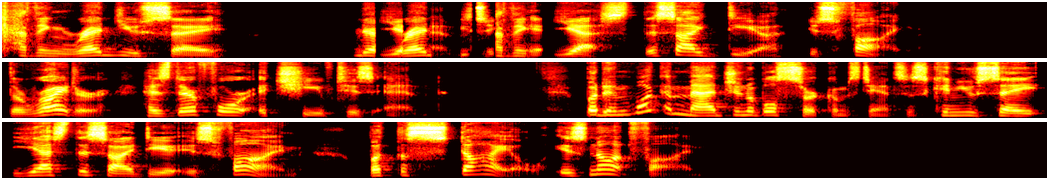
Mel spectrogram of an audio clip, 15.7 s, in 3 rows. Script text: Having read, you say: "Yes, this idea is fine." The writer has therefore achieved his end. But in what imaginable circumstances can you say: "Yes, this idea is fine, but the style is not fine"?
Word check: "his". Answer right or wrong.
right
